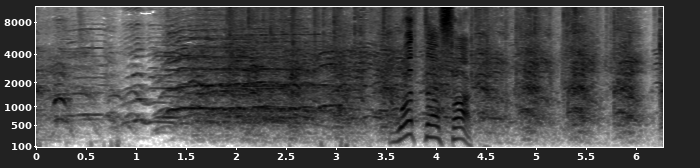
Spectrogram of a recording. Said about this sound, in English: They're terrible at cheering.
